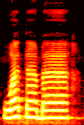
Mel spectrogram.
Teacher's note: ওয়াও জবর ওয়া, তা জবর তা, ওয়া তা, বা আলিফ জবর বা। এখানে জবরের বাম পাশে খালি আলিফ, মাদের হরফ, এক আলিফ টানতে হবে।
